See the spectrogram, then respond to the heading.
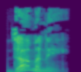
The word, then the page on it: dominie: British English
